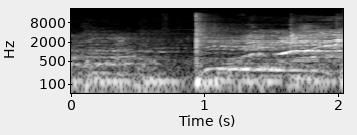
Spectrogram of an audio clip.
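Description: A player serves a volleyball with a sharp smack.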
